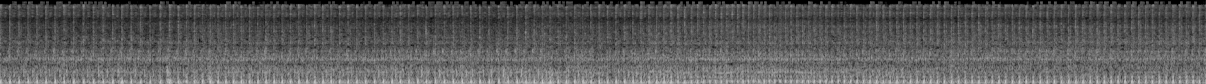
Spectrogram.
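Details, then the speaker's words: 1968 Briggs & Stratton 2.25 hp single-cylinder, first fire after sitting decades, on full choke; quick even firing at steady fast idle, muffled exhaust, no knocks or misses; runs healthy and quiet. "Man, that muffler is so quiet."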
